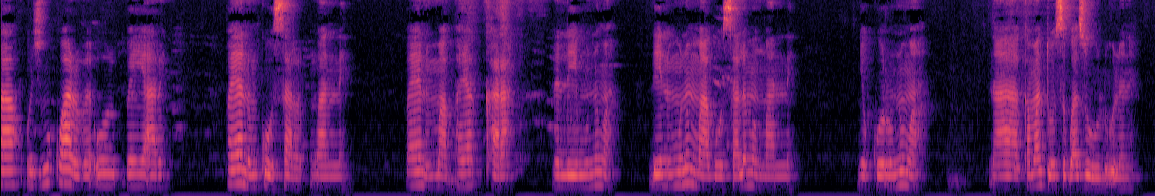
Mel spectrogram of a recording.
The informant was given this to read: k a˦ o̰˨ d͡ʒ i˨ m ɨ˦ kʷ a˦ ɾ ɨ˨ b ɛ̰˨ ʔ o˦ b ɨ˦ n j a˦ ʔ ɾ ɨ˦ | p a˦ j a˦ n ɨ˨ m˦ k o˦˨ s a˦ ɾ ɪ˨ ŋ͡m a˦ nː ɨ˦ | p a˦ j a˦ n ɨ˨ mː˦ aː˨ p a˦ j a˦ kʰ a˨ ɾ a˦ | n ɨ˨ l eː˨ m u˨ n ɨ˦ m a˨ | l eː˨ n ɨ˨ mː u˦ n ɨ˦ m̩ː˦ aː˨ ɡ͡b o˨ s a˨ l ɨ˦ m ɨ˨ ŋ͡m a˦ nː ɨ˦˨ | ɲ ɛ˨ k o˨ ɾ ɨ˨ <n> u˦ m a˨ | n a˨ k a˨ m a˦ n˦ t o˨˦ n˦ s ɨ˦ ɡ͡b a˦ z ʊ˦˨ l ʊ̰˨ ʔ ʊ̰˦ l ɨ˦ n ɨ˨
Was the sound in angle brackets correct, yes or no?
yes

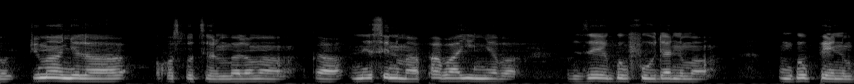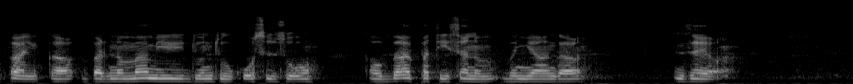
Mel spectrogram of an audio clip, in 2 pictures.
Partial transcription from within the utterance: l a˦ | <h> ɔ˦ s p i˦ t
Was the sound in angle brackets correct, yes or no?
yes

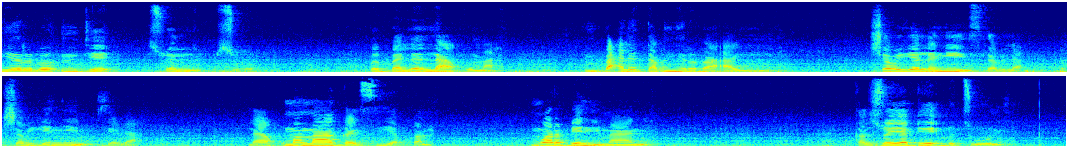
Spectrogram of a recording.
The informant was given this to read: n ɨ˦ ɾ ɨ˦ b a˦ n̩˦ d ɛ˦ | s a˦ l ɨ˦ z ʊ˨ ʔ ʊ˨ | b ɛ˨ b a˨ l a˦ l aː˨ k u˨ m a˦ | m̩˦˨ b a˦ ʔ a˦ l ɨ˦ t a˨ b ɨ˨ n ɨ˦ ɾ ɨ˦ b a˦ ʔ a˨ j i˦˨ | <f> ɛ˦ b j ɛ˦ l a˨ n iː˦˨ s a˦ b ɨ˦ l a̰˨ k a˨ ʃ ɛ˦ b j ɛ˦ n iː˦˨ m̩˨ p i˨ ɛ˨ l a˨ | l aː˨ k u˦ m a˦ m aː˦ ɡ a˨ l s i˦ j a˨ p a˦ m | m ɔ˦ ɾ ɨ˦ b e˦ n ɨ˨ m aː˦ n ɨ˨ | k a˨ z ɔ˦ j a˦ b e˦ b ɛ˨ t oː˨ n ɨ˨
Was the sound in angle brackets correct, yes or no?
no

